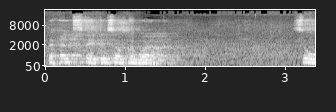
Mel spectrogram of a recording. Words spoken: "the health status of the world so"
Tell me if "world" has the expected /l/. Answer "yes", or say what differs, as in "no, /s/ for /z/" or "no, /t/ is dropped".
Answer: yes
